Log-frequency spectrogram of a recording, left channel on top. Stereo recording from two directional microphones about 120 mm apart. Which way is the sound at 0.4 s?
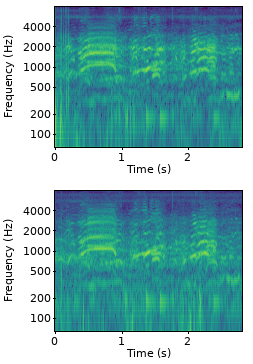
10° right (ahead or behind).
